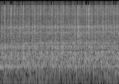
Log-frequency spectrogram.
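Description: A sewing machine stitches a quilt in short runs, giving a fast, even mechanical whir that continues without a break and stays moderately quiet.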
